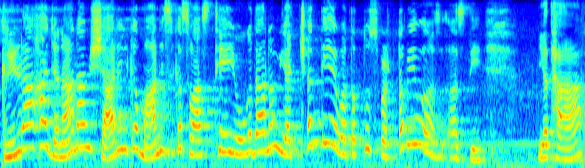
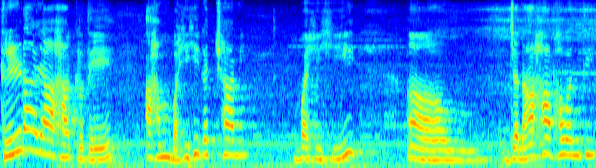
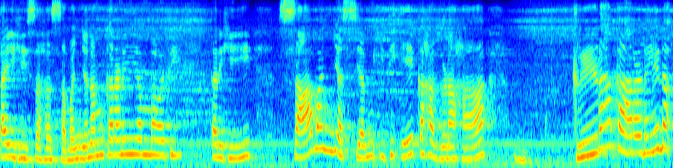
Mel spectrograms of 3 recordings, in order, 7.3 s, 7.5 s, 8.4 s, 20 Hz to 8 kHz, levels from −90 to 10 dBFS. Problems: none marked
